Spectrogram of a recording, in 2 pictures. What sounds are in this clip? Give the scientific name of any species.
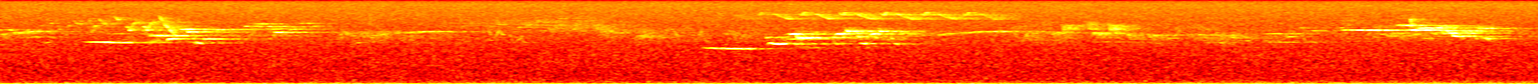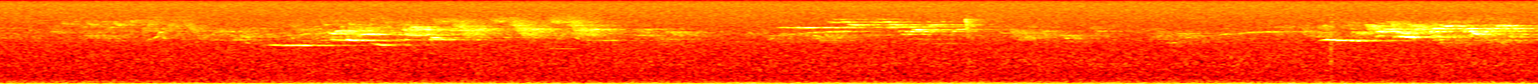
Catharus guttatus, Contopus virens, Vireo olivaceus, Setophaga pensylvanica, Mniotilta varia, Seiurus aurocapilla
